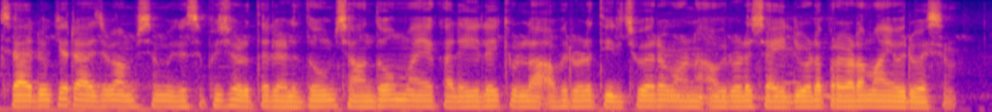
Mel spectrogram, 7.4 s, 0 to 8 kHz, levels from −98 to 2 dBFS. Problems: background sounds at intervals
